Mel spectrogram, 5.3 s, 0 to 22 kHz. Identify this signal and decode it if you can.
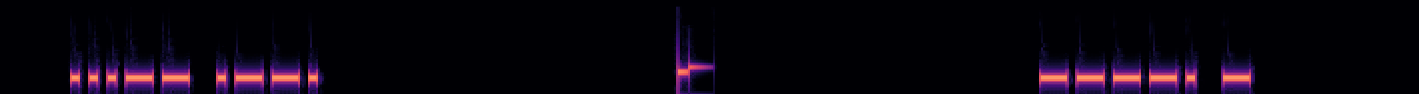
Morse code, heard as a keyed tone, about 36 wpm, 700 Hz. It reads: 3 P 9 T
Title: Single-Letter Single-Number 35wpm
